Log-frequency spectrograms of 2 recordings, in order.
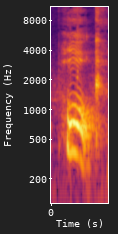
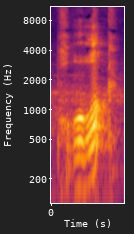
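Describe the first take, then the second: First: PORK with the R dropped, close to "poke"; home pronunciation. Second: PORK with the R sounded, drawn out; R pronounced. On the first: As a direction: say PORK the Vincy way, no R. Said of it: "like how we say it back home". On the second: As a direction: say PORK with a clear R. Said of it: "did not pronounce my R". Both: Shown as a demonstration.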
